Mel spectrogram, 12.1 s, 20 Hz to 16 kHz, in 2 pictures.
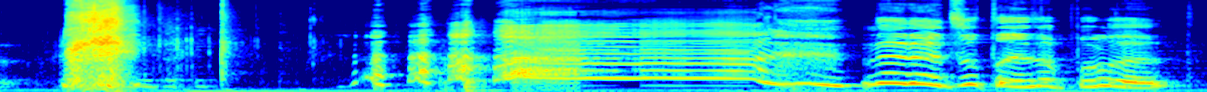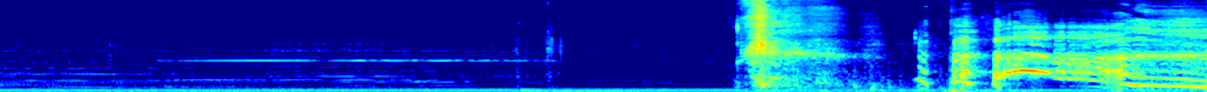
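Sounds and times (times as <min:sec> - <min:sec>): sneeze-like burst of breath: 0:00.3 - 0:00.9.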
